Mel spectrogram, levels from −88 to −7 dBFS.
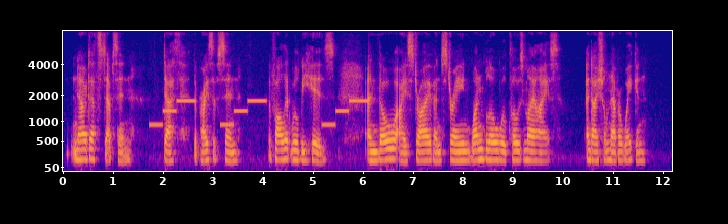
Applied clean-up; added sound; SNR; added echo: none; Telephone; 5 dB; none.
